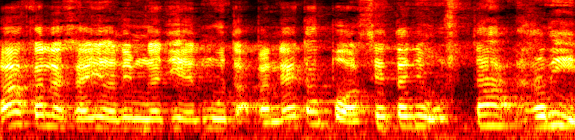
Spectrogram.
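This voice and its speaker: The voice is raised and projected, with an animated tone at a very fast pace. Noticeable background noise sits behind it. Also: man. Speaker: social media activist. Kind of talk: live stream talk. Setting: live stream.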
